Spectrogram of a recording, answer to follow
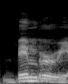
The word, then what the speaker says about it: Bembury: We got the good brother Salehe Bembury joining us on KFTV. Salehe, welcome to KFTV, man. Thanks thanks for joining the show. Thank you for having me. First, I got to correct you. Bembury.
